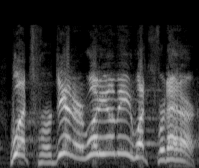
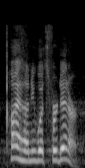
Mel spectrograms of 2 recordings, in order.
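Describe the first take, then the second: First: Higher, louder, exasperated retort; irritated snap. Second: Said in the usual way. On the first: Acted. Wife snaps back at husband asking about dinner, louder and higher. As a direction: fire the question back at him, annoyed.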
